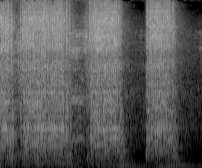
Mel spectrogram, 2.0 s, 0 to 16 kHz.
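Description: Cordless drill driving screws into a pine 2x4 frame corner, running in three short bursts as the screws go in.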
